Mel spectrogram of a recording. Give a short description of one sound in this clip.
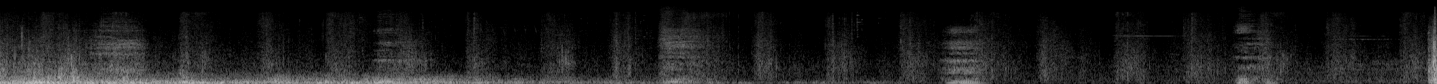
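Heavy footsteps crunch through snow.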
